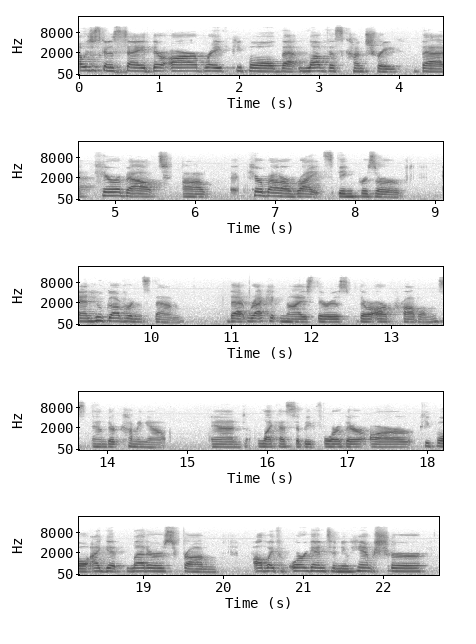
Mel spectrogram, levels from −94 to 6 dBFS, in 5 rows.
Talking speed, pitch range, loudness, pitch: 155 wpm, 160-190 Hz, -32 LUFS, 175 Hz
